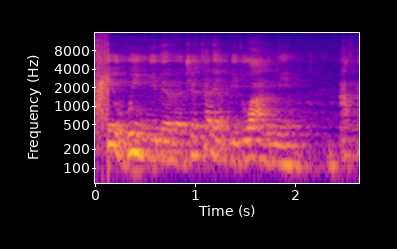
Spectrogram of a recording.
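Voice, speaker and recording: A man at a fairly quick pace with lively intonation, amid audible room echo and noticeable background noise. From Rome, Italy. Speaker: stand-up comedian. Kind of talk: stand-up comedy. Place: stage.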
